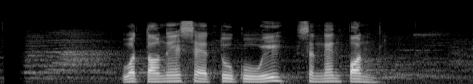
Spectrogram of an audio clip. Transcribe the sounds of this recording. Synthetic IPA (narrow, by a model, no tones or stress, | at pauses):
wət̪ɔneset̪ukuwisənɛnpɔn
